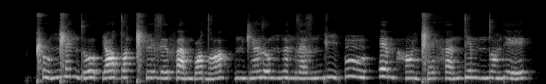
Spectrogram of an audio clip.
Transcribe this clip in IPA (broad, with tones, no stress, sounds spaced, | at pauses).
ǁ u˧˩˧ ŋ͡ǁ ẽ˦˥ n d oː˩˧˩ ʔ iː˩˧˩ dˤ ɘ˥˨ ǁʰ ɨ˩˧˩ z ɘ˩˧˩ f a˧˩˧ m b ɘ˩˧˩ dˤ ɐ̃˩˥ | n d͡ʒ ɐ̃˩˥ z o˩˧˩ ŋ ɡ ɐ̃˧˩ n z ɐ˩˧˩ z ŋ ɡ iː˧˩ ʔ ũ˥˨ | ɛ˥˨ m h ɔ̃˩˧˩ ɡ͡ǁ ɛ˧˩ h ɐ˧˩˧ n d e˧˩ m n d ɔ̃˧˩˧ ɡ e˧˩˧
